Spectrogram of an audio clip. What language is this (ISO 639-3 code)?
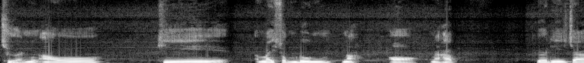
tha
